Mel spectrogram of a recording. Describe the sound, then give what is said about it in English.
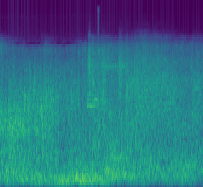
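A train crash: a loud, sustained roar of grinding, crashing noise that stays dense and rumbling for the full three seconds, with no voices. “I'll tell you what, a train crash.”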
